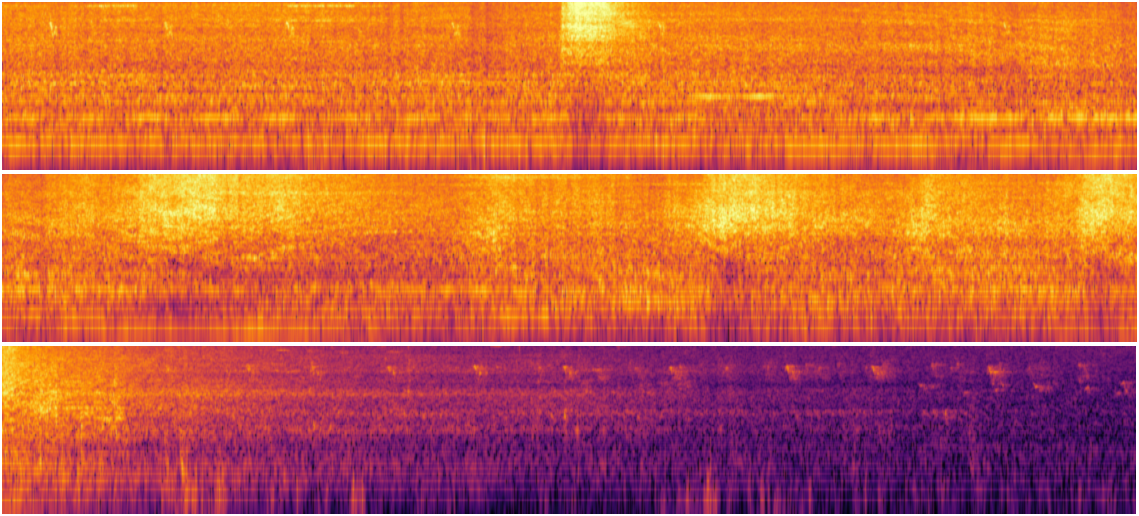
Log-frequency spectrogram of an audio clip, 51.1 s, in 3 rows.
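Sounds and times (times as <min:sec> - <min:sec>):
rushing wheel and rail noise: 0:00.0 - 0:51.0
train motor hum: 0:09.1 - 0:33.3.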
